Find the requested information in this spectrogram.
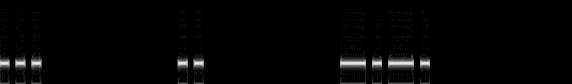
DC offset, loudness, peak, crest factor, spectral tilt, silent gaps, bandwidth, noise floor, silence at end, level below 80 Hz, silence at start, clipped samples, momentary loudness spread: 0.3%; -10 LUFS; -4 dBFS; 12 dB; -1 dB/octave; 0.09-0.15 s, 0.25-0.31 s, 0.41-1.78 s, 1.87-1.94 s, 2.05-3.40 s, 3.66-3.72 s, 3.82-3.88 s, 4.15-4.20 s; 1.4 kHz; under -90 dBFS; 1.4 s; -68 dBFS; 0 s; under 0.1%; 9 LU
